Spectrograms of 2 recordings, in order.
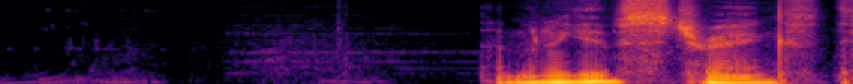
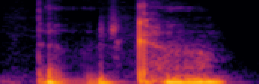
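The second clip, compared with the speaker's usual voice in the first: whispered ad tag; 6 dB quieter than usual. Acted. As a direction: drop to a whisper. Ad read ends in whisper.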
